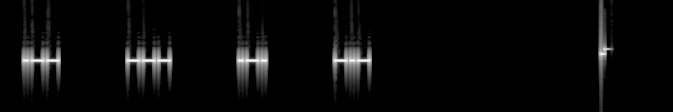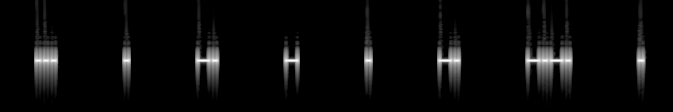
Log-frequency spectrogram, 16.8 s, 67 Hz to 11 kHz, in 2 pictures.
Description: Morse code, heard as a keyed tone, about 25 wpm, spaced as for 9 wpm, 700 Hz. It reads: WORK SENTENCE
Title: 6x Character Spacing - Top 300 Words - 25wpm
